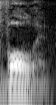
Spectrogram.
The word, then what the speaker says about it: Volen: I thought it was Volen. – Volen. – Rhymes with stolen.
